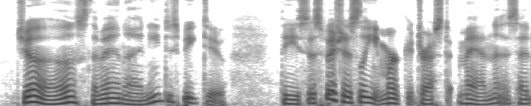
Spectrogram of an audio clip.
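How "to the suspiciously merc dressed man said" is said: ordinary delivery, nothing marked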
